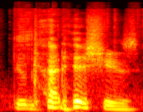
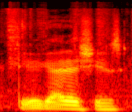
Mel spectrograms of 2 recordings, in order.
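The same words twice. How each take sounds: First: Laughing remark. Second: Said in the usual way. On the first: Real, not acted.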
